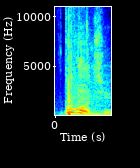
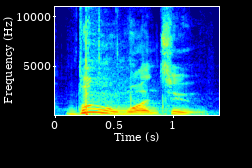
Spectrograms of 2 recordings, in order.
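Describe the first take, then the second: First: It is said quickly, short and choppy. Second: It is said slowly, with long gaps.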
